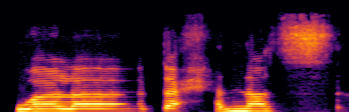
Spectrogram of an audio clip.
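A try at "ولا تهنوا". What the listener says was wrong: Kenapa jadi sofir lagi? Ayo lagi, nggak boleh sofir. Ya, dia di atas. Wala tahnas. Ya, tapi jangan jadi di bawah, jadi sofir dia. Kalau sofir lebih nyaring bunyinya.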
